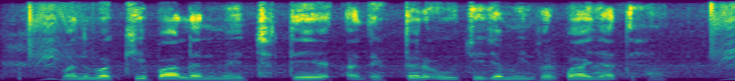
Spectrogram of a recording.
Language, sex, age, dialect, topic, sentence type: Hindi, male, 18-24, Kanauji Braj Bhasha, agriculture, statement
